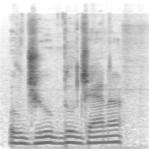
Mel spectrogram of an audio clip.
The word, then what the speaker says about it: Ljubljana: I guess they would say Ljubljana.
